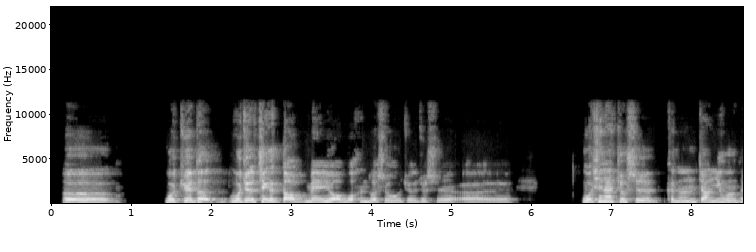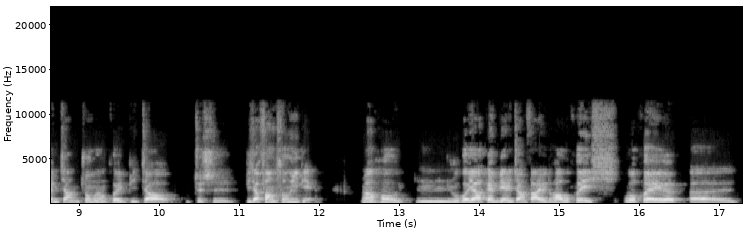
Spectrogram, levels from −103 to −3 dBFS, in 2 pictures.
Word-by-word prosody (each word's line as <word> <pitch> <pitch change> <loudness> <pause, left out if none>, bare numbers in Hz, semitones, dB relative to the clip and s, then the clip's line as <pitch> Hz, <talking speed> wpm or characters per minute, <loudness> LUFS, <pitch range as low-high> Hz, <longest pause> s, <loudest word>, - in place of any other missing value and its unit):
呃， 130 -5 +3 0.7
我 145 0 +3
觉 160 +5 +3
得 265 - +3 0.3
我 145 -3 +2
觉 170 +4 +6
得 205 - +5
这 220 +3 +4
个 180 - +4
倒 - - +3
没 115 0 +1
有， 135 -5 +5
我 115 +4 0
很 225 - -5
多 145 -9 0
时 140 -2 -7
候 130 0 -3
我 110 - -5
觉 105 - -7
得 110 - -6
就 135 +3 -6
是， 110 -4 -5
呃， - - -6 0.9
我 155 +1 +3
现 250 +10 +2
在 260 0 +5
就 240 -3 -1
是 190 -6 0 0.2
可 - - -3
能 135 +4 -1
讲 - - +2
英 170 +3 -2
文 150 0 -1
跟 165 0 -4
讲 100 -10 -3
中 155 +7 -5
文 125 -4 -4
会 140 +1 -1
比 100 -6 -11
较 115 +2 +2 0.3
就 130 - -7
是 115 -2 -7 0.2
比 - - -8
较 - - +4
放 150 +1 +1
松 165 +2 -4
一 170 - -2
点。 - - -7 0.6
然 135 +3 0
后， 165 0 -2 0.2
嗯， 120 -1 -3
如 135 +6 -4
果 160 0 +3
要 155 0 +5
跟 145 -1 +2
别 130 - +3
人 130 +1 0
讲 - - +1
法 - - +4
语 140 - 0
的 - - -8
话， 145 +1 +4
我 140 -1 0
会 170 +3 0
希 170 - -8
我 140 0 +1
会， 155 -3 +4 0.2
呃， - - -1
145 Hz, 235 characters per minute, -21 LUFS, 125-170 Hz, 0.9 s, 觉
